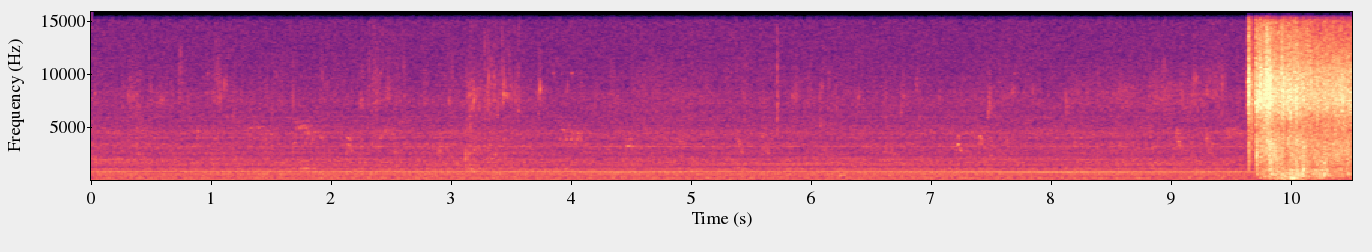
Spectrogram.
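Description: A steady mechanical hum with a few fixed tones runs throughout. Near the end a person plunges feet-first into a swimming pool with a loud splash of water.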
